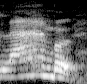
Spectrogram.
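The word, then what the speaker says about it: lamb: में लैंप बोलते हैं तो उसकी स्पेलिंग भी देखो लास्ट में बी ए रहा है और वो भी एम के बाद तो वहां पर भी वो साइलेंट रहेगा और उससे बोलेंगे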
